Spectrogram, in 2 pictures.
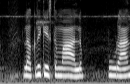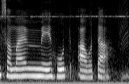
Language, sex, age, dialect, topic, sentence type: Bhojpuri, female, 18-24, Southern / Standard, agriculture, statement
